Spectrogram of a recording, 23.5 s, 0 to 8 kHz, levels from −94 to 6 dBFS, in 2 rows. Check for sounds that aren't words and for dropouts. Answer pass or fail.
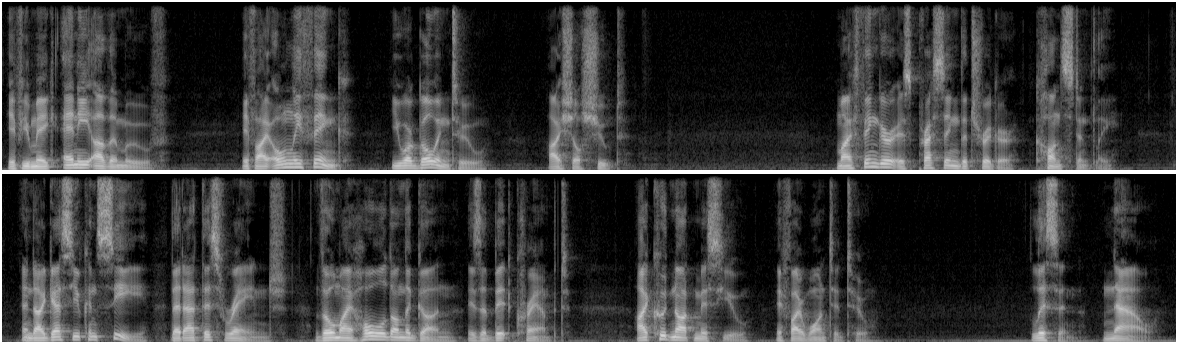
pass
